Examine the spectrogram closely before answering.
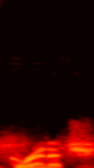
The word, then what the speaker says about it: Greenwich: Spelled the same as Greenwich, Connecticut, but it was pronounced Greenwich.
